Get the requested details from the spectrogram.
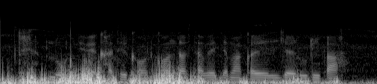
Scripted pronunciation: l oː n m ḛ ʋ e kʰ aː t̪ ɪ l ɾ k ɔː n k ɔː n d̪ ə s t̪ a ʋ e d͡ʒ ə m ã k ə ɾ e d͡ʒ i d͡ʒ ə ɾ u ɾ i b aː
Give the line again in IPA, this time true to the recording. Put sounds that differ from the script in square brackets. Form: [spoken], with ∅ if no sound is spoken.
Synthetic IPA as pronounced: l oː n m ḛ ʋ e kʰ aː t̪ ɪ [∅] ɾ k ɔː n k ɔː n d̪ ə s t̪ a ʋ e d͡ʒ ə m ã k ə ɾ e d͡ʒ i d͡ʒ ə ɾ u ɾ i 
